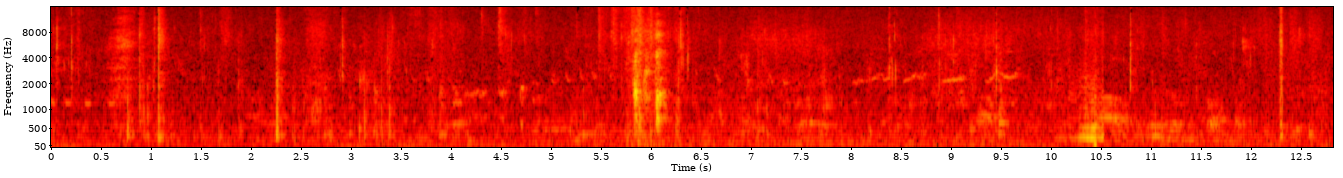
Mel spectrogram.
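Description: Chickens clucking close by, over the soft chewing and sharp mouth smacks of someone eating by hand, with one louder smack about halfway through.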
